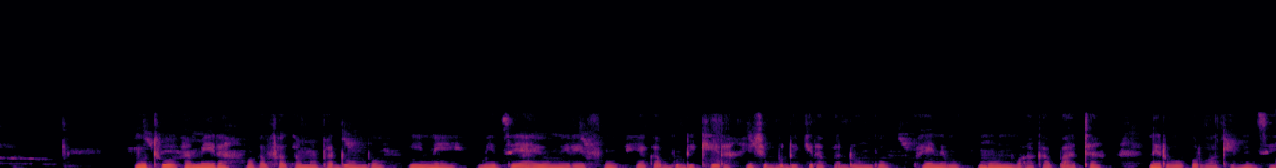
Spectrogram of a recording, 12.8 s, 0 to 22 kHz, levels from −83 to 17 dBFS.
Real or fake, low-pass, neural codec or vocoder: fake; 7.2 kHz; vocoder, 22.05 kHz, 80 mel bands, Vocos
